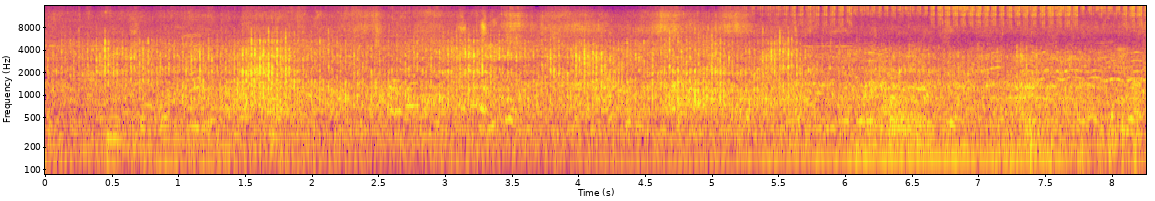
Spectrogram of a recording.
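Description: Polikarpov Po-2 biplane's five-cylinder radial engine droning steadily as it flies overhead, growing louder about five seconds in. People can be heard talking over it.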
